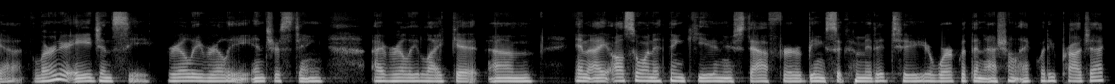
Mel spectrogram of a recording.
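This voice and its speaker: A woman raised in Daly City whose first language was not English, speaking as a school board trustee at a meeting, with a halting delivery full of fillers and restarts. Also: deep voice, dark tone. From Daly City, California. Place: district office board room.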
